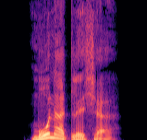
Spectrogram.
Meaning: inflection of monatlich: 1. strong/mixed nominative/accusative feminine singular 2. strong nominative/accusative plural 3. weak nominative all-gender singular
- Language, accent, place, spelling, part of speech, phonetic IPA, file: German, Germany, Berlin, monatliche, adjective, [ˈmoːnatlɪçə], De-monatliche.ogg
